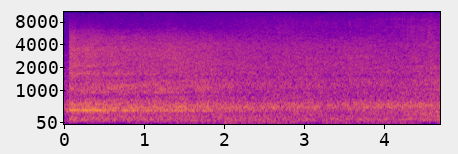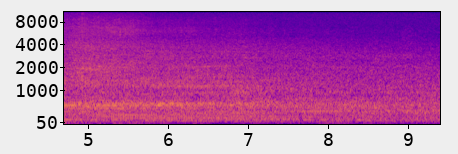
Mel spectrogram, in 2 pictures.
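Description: Jet engines of a Boeing 777 on final approach to landing: a steady rushing noise with a faint whine in it, which starts suddenly at a cut.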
